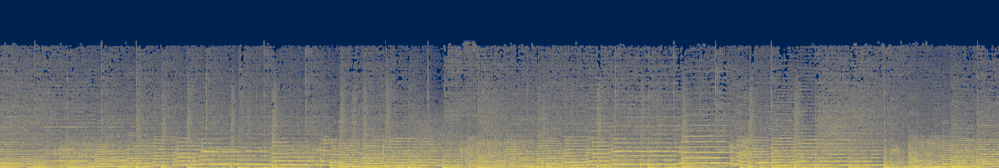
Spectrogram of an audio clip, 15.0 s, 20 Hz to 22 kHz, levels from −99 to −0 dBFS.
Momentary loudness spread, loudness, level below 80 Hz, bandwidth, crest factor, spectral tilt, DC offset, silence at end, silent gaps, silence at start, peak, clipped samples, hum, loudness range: 3 LU; -14 LUFS; -24 dBFS; 16.5 kHz; 12 dB; -5.5 dB/octave; under 0.1%; 0 s; none; 0 s; 0 dBFS; under 0.1%; none; 2 LU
